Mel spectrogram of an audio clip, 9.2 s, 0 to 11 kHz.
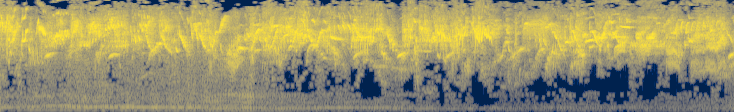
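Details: Young farm-bred Crested Myna, aged roughly seven to eight months, in Indonesia, taped with an aging Samsung Grand2 phone: nonstop scratchy chatter and jumbled squeaks, with a low hum underneath during the first half.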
